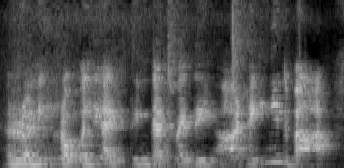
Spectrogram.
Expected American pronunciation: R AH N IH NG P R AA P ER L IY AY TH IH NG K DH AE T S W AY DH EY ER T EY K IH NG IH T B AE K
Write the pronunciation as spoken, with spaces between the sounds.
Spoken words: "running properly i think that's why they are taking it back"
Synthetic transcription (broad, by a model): R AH N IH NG P R AA P ER L IY AY S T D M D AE T S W AY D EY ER T EY K IH NG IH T B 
